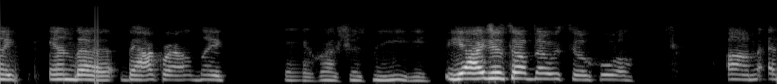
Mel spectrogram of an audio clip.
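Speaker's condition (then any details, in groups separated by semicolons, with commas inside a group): Cerebellar ataxia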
